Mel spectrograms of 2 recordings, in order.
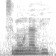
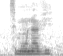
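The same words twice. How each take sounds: The two takes are said the same way.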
